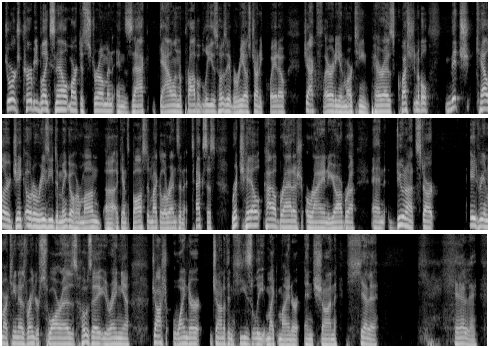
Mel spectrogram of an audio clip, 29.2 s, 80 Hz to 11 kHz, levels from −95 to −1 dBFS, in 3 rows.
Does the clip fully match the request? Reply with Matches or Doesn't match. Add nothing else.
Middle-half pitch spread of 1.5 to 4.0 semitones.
Matches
